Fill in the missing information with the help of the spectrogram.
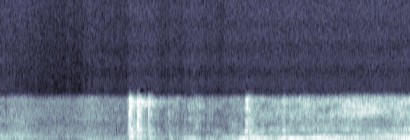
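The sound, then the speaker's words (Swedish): A rally car engine revs over steady rushing noise, with a couple of sharp bangs early on, then a rising, wavering engine note that holds loud to the end. “fräna bilar här nu.”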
